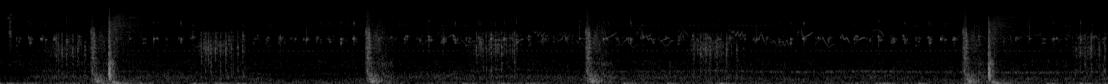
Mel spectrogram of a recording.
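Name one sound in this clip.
Arrows are loosed from a bow with sharp snaps.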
